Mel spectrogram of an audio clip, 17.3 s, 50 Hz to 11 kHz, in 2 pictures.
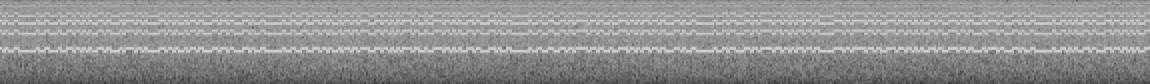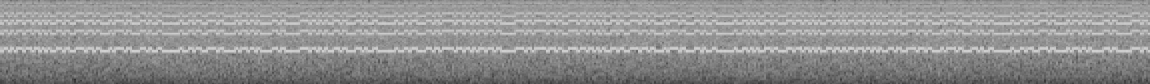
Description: Two-tone teleprinter signal, about 170 Hz shift.
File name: findings / CT AXIAL -256.gen-04 rtty rx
